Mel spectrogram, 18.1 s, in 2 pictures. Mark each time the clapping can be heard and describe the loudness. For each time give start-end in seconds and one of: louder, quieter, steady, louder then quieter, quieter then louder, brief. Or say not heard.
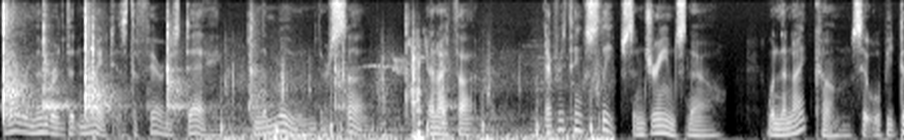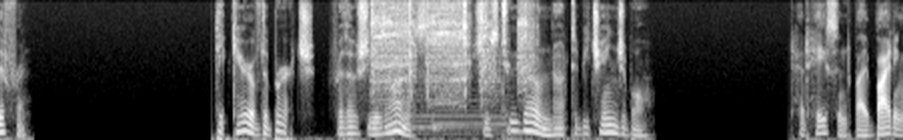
0.0-4.7 quieter.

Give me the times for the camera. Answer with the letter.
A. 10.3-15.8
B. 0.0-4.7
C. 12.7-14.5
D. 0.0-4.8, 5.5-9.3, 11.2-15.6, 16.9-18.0
C.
